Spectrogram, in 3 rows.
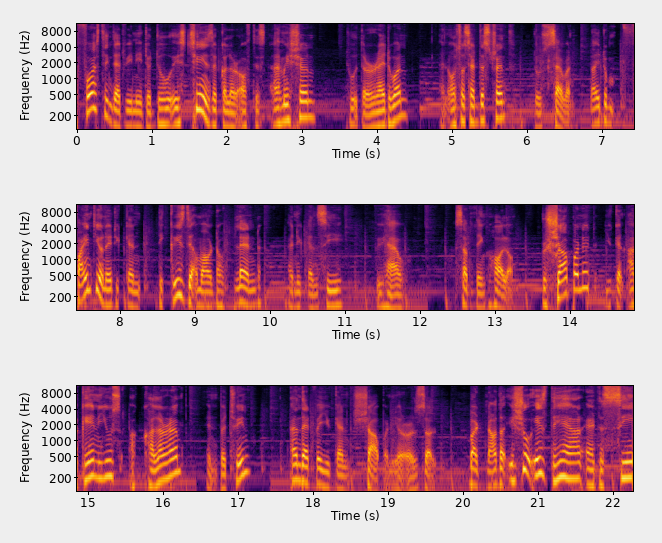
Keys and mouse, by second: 0.1 click, 1.2 click, 1.9 click, 2.6 click, 5.0-6.3 drag, 7.0 click, 8.2-11.3 shift+drag, 11.8 click, 12.4 click, 13.9 drag, 14.2 g, 14.5 click, 14.7 click, 14.9 shift+a, 17.3 click, 19.5 click, 20.0 ctrl+s.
